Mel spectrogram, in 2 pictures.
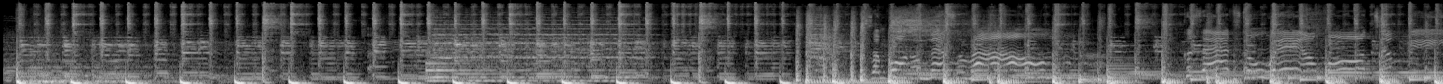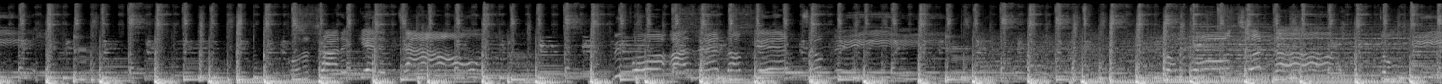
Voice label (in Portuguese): radio circuito interno; cea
